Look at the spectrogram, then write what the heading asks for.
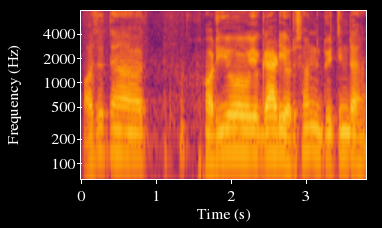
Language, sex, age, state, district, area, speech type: Nepali, male, 18-30, West Bengal, Darjeeling, rural, spontaneous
